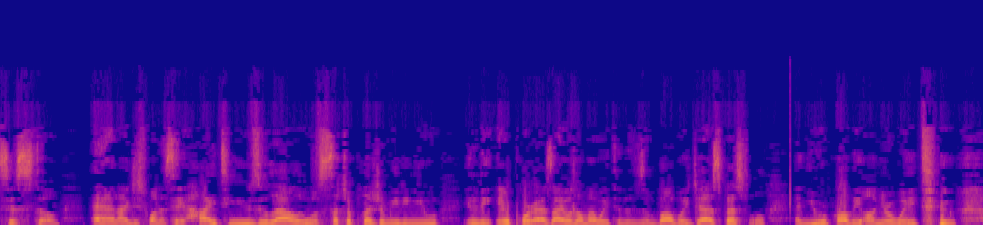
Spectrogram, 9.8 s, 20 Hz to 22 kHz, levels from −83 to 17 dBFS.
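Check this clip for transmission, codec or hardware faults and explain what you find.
One fault turns up. At 7.89 s there's an electrical switching spike, a sharp snap peaking around -20 dBFS, likely a nearby switch arcing and getting picked up on the line.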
